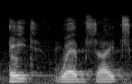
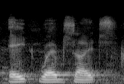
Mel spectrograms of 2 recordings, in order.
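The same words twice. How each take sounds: First: "eight websites" drawn out slowly, weight on "eight"; proud emphasis. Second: "Eight websites" again slow, leaning hard on "Eight"; proud emphasis. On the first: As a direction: savour "eight" slowly with pride. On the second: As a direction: repeat it slowly, marvelling at "Eight". Repeats it for emphasis. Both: Real, not acted.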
